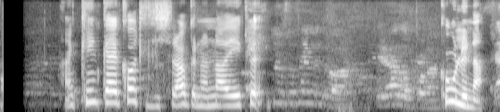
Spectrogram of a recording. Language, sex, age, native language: Icelandic, male, 13, Icelandic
